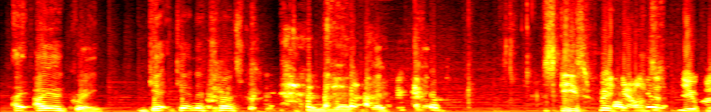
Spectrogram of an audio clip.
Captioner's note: coughing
